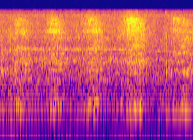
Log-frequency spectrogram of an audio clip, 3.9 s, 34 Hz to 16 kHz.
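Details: Passenger-side front wheel at about 2 mph going straight: a soft swishing rub swells about once a second with wheel rotation, no worse when turning, worse at slow speed; rubbing noise at front wheel.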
